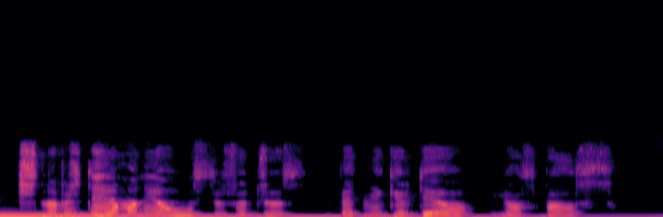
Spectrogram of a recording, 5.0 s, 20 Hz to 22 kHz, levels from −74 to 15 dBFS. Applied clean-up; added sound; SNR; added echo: none; Bass guitar; -1 dB; none.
